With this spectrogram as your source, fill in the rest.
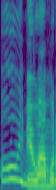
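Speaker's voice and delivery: put-on calm, serene, gentle, soothing voice. Retelling what a nurse said on waking: imitating a nurse's serene voice. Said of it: "uma voz serena".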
